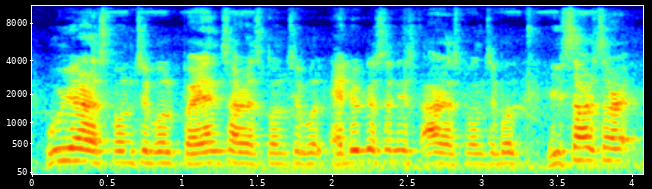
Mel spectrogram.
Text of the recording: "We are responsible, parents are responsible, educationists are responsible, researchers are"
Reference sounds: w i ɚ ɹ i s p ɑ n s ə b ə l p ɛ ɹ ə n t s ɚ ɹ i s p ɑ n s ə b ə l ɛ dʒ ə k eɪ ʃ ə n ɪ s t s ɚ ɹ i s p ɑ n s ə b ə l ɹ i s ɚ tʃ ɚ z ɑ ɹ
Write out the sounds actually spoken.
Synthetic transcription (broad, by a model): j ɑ ɹ i s p ɑ n s ə b ə l p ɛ ɹ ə n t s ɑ ɹ i s p ɑ n s ə b ə l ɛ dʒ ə k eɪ s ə n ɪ s t ɑ ɹ i s p ɑ n s ə b ə l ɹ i s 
